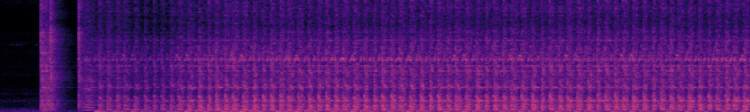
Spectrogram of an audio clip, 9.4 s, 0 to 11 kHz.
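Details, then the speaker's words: Toyota Cressida with 2JZ engine swap, LQ9 coils, fresh fuel-system work (leaking #6 injector, no leaks found on recheck): starter cranks at an even, steady rhythm for several seconds, never fires; crank-no-start later traced to missing power to injectors and coils. "all right just try to start it didn't get anything but I did double-check the fuel system while I was at it didn't find any leaks this time"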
